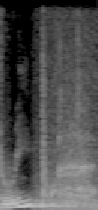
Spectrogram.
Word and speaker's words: REIP: the wavelength values and that reip we pronounce that as reap and that stands for the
